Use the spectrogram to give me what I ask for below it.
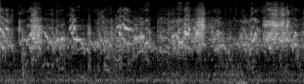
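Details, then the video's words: Baby budgies in an aviary give steady, shrill squawking chatter, many overlapping high chirps with occasional sharper whistled peaks. "Baby Budgies Chirping Sounds | Amazing budgies aviary"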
